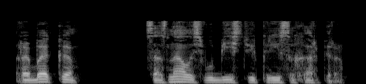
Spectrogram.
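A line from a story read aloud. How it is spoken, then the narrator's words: Said quietly. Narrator (Russian): негромко сказал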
